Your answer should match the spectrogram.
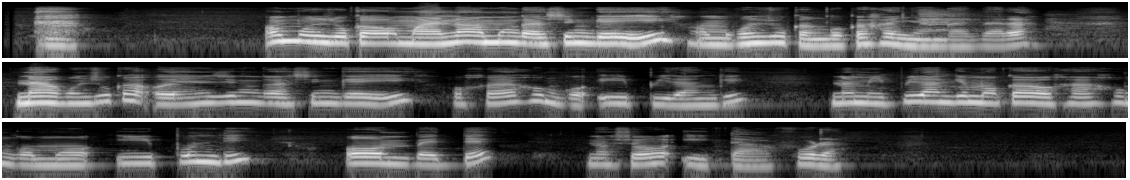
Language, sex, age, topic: Oshiwambo, female, 25-35, finance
